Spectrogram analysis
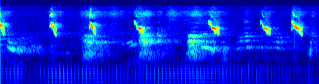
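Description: A sooty-headed bulbul gives a quick run of bright, clipped, down-slurred whistles, about two per second, over some softer chattering notes.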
